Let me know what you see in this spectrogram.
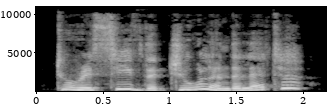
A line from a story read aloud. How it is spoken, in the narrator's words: eagerly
